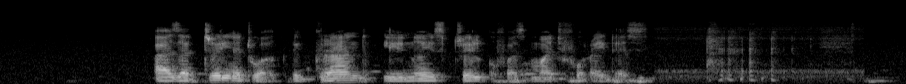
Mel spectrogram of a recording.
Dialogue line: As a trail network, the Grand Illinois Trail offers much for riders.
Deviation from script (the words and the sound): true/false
true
